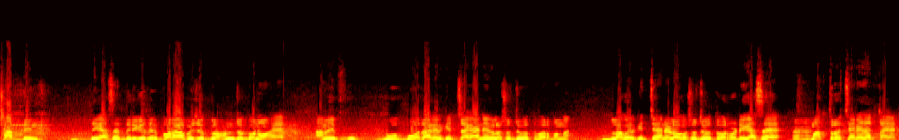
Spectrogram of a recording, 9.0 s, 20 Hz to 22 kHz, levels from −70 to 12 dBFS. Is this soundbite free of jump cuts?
yes; 0 cuts

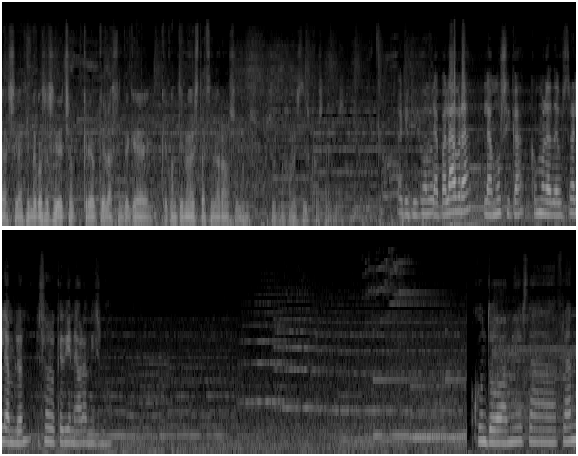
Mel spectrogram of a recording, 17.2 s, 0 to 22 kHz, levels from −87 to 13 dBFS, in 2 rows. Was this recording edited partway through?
no; 0 cuts

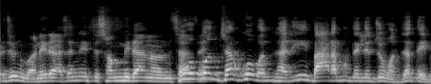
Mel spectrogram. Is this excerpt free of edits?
yes; 0 cuts

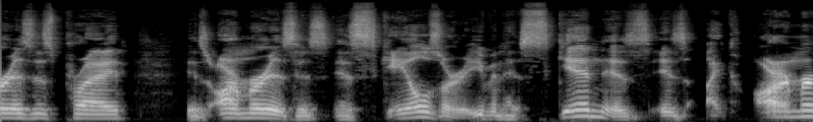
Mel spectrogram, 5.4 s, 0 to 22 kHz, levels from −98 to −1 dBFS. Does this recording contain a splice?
no; 0 cuts

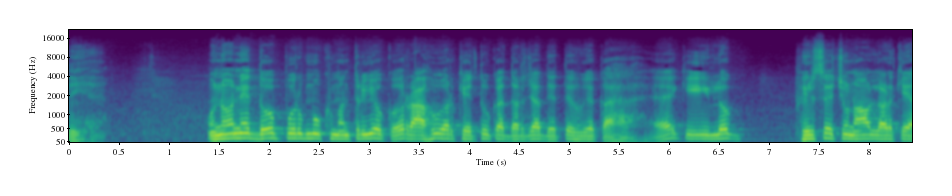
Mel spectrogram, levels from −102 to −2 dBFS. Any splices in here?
no; 0 cuts

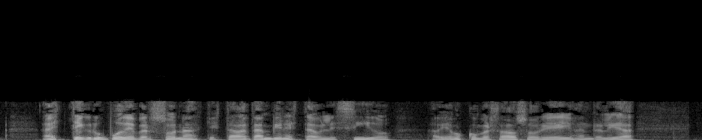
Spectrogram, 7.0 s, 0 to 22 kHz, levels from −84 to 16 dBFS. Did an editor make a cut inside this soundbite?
no; 0 cuts

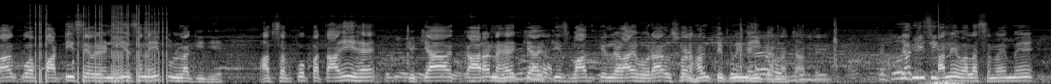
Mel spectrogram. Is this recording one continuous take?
no; 1 cut; at 9.4 s

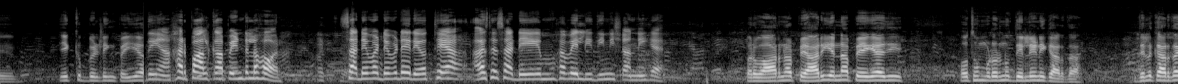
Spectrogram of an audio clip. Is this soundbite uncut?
no; 3 cuts; at 1.4 s, 4.9 s, 7.1 s

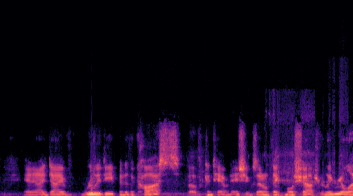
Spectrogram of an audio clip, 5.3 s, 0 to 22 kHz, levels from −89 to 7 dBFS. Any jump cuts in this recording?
no; 0 cuts

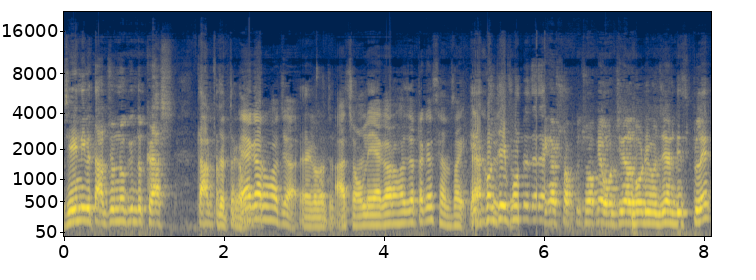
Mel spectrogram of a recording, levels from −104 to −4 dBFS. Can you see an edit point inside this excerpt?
yes; 2 cuts; at 1.9 s, 6.0 s

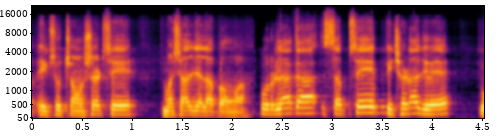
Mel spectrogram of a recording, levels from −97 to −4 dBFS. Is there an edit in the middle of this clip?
yes; 1 cut; at 2.2 s

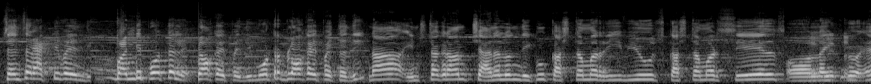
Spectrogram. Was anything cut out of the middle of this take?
yes; 4 cuts; at 1.0 s, 2.0 s, 3.6 s, 5.3 s

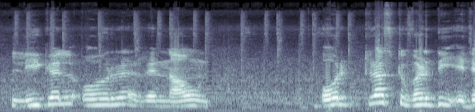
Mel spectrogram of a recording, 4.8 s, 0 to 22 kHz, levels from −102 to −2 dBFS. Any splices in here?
no; 0 cuts

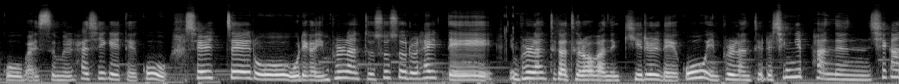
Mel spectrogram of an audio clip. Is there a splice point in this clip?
no; 0 cuts

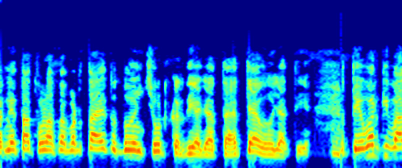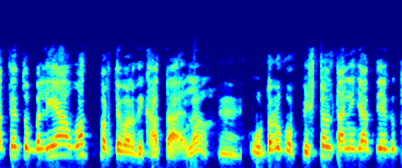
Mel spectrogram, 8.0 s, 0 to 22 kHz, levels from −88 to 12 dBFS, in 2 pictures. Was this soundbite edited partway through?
yes; 2 cuts; at 3.4 s, 6.5 s

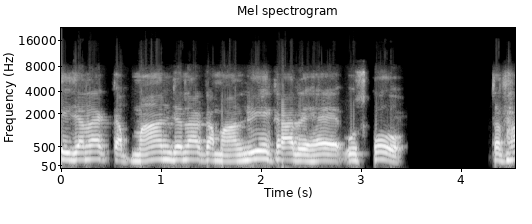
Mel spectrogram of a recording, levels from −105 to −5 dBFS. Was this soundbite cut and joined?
no; 0 cuts

